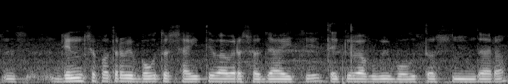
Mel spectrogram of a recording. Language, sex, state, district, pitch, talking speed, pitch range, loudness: Odia, male, Odisha, Malkangiri, 130 Hz, 130 wpm, 125-140 Hz, -16 LUFS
